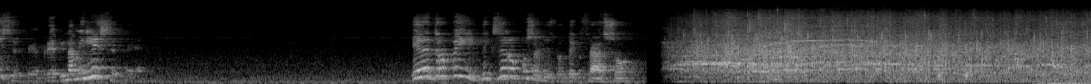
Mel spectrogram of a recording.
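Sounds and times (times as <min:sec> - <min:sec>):
speech: 0:00.3 - 0:01.4, 0:04.1 - 0:06.4
audience applause: 0:06.6 - 0:10.9.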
